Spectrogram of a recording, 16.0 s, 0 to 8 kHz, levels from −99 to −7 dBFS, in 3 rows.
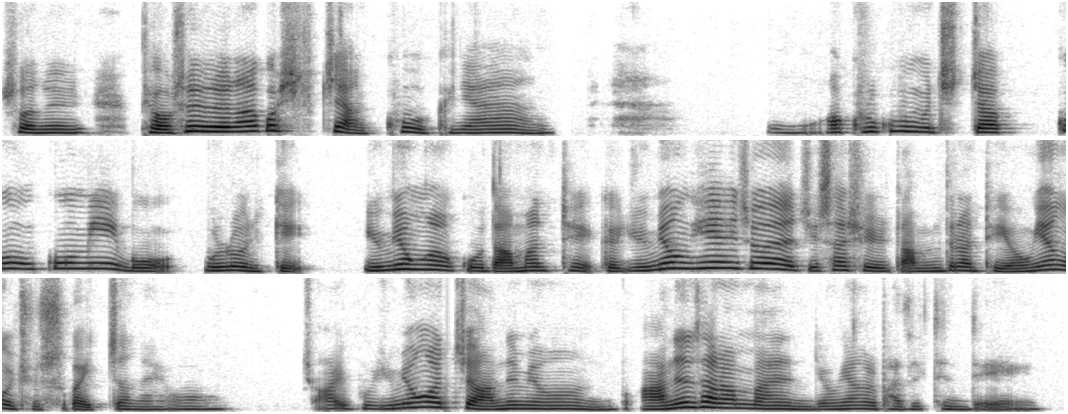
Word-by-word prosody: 저는 205 -3 +1 0.3
벼슬을 275 +6 +7
하고 305 +3 +5
싶지 305 -2 -1
않고 200 +2 -2
그냥 200 -1 -4 1.1
어 220 - -18 0.3
아 230 - +1
그러고 270 +5 -2
보면 265 -4 0
진짜 230 -1 +1 0.2
꿈 325 -1 -1
꿈이 335 -2 0
뭐 190 -5 -2
물론 220 0 +2
이렇게 180 0 -4 0.3
유명하고 245 -3 +2
남한테 210 +4 0
그니까 190 +2 -3
유명해져야지 335 - +2
사실 215 -5 -1
남들한테 190 +1 -1
영향을 220 +7 0
줄 180 -3 -10
수가 175 - -4
있잖아요. 180 +3 -6 0.4
아이 215 +1 -6
뭐 210 - -7
유명하지 275 +4 +2
않으면 200 -3 -1
아는 190 +11 +3
사람만 215 - +2
영향을 195 +2 -3
받을 180 -2 -8
텐데. 180 0 -8
215 Hz, 320 characters per minute, -20 LUFS, 185-270 Hz, 1.1 s, 벼슬을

